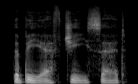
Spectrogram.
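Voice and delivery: ordinary delivery

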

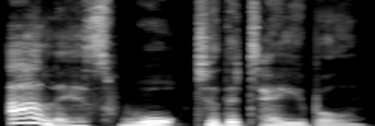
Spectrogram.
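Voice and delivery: ordinary delivery, nothing marked

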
